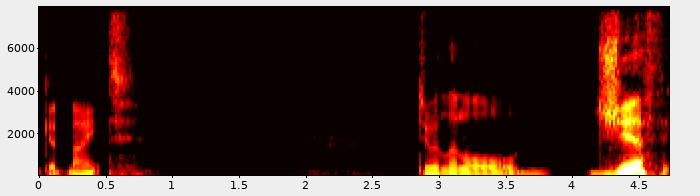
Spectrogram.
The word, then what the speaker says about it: GIF: Do a little GIF. Yes, I said GIF because that's the proper pronunciation.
